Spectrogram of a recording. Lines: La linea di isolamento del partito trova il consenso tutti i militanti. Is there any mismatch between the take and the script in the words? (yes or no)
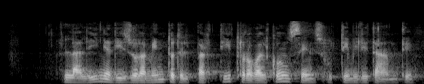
no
